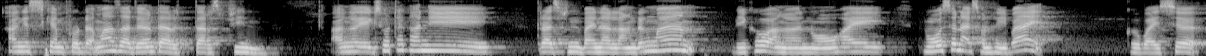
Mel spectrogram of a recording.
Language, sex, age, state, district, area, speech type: Bodo, female, 60+, Assam, Chirang, rural, spontaneous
